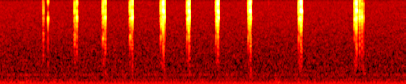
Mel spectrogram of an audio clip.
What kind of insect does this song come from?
orthopteran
